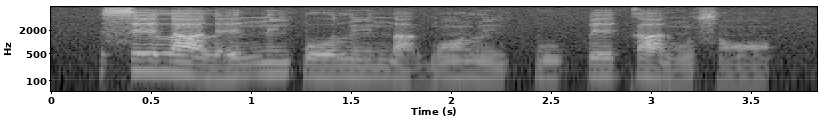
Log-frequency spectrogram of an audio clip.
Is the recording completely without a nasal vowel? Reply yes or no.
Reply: no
